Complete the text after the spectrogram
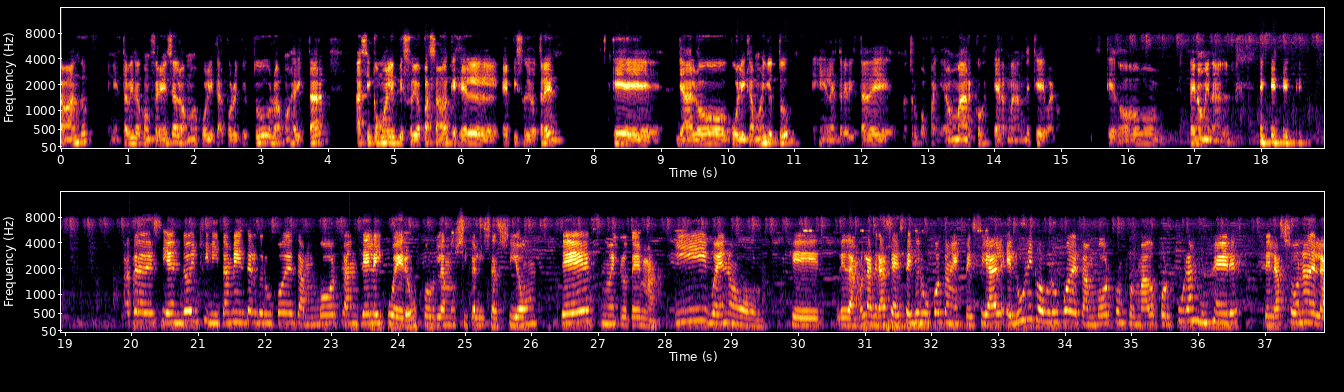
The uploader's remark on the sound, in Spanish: este episodio grabado en videoconferencia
